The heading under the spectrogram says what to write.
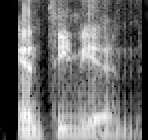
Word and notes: anthemion: American English

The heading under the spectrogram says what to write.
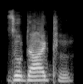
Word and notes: zodiacal: Indian

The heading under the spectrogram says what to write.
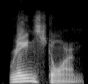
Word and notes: rainstorm: American English

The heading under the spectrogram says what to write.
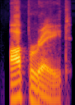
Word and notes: operate: American English

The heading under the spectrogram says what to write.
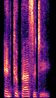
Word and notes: incapacity: Indian

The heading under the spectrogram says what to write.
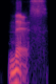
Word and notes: ness: British English

